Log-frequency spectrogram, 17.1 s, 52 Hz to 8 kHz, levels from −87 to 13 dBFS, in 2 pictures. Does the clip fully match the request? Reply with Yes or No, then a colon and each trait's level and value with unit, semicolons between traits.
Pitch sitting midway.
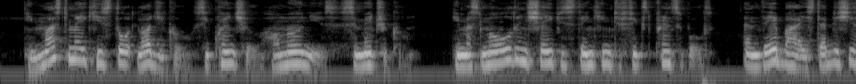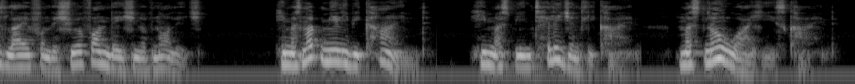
Yes: medium, 170 Hz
